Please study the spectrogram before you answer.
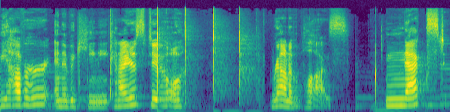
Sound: clapping

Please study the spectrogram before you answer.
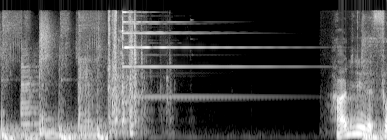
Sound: cash register dings

